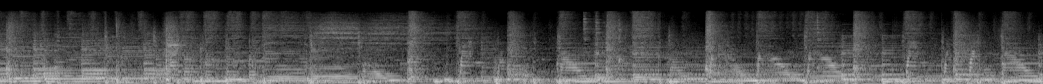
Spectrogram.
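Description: Rock band playing live, with guitar and drum kit.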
